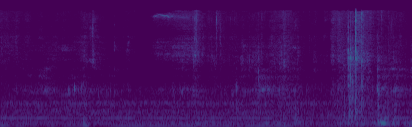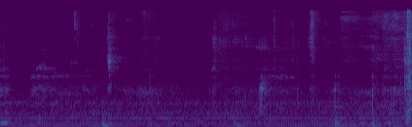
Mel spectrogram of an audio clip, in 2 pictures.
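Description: Quiet chewing and eating sounds from a cheeseburger. The foil-lined paper wrapper crinkles briefly a little under halfway through, and a few sharp bites and mouth clicks come near the end, over a faint steady hum.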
